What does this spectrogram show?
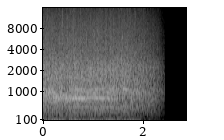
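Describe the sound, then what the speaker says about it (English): A live audience bursts into steady, dense applause that holds strong and then tapers off quickly, ending in silence near the close. "Definitely worth the applause for sure."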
